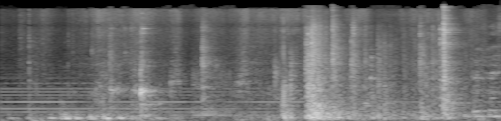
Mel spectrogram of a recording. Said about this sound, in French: Les volets de la cuisine, c'est bon. La salle de bain, ça y est. Il y a encore les deux portes-fenêtres du salon à fermer. Voilà. Vous avez fermé tous les volets ?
